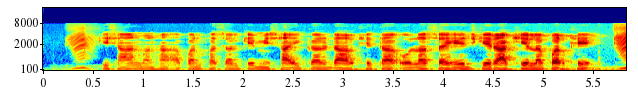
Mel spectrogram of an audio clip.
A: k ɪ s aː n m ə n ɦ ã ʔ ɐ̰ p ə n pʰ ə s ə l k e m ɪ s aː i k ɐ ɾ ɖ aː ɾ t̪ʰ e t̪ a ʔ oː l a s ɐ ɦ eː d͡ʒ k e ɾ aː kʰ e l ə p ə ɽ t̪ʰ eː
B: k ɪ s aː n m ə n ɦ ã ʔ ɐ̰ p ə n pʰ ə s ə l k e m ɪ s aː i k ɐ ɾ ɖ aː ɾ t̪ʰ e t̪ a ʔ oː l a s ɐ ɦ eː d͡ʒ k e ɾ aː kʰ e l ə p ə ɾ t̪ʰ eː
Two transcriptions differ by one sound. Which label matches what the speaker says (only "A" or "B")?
B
